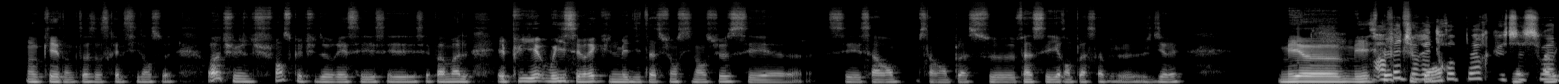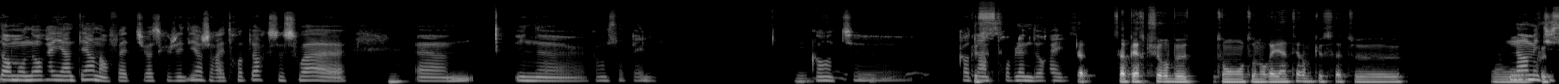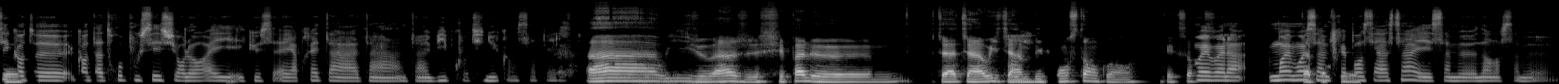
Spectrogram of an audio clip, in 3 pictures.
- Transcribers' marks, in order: other background noise; tapping; tsk; other noise
- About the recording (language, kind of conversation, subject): French, unstructured, Comment la musique influence-t-elle ton humeur au quotidien ?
